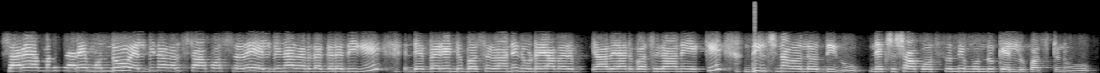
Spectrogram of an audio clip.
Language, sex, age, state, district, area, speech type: Telugu, female, 30-45, Telangana, Suryapet, urban, conversation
